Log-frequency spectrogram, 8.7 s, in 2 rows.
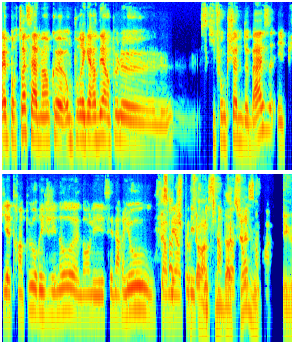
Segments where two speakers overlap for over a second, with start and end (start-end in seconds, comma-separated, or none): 6.7-8.2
